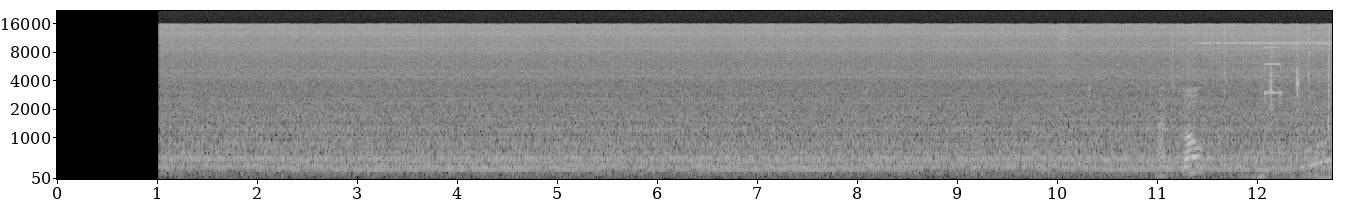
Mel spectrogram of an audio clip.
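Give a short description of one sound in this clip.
An electric sports car hums steadily while standing still.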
